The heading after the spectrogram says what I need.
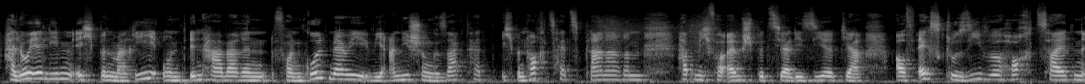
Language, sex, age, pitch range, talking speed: German, female, 20-39, 185-210 Hz, 145 wpm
